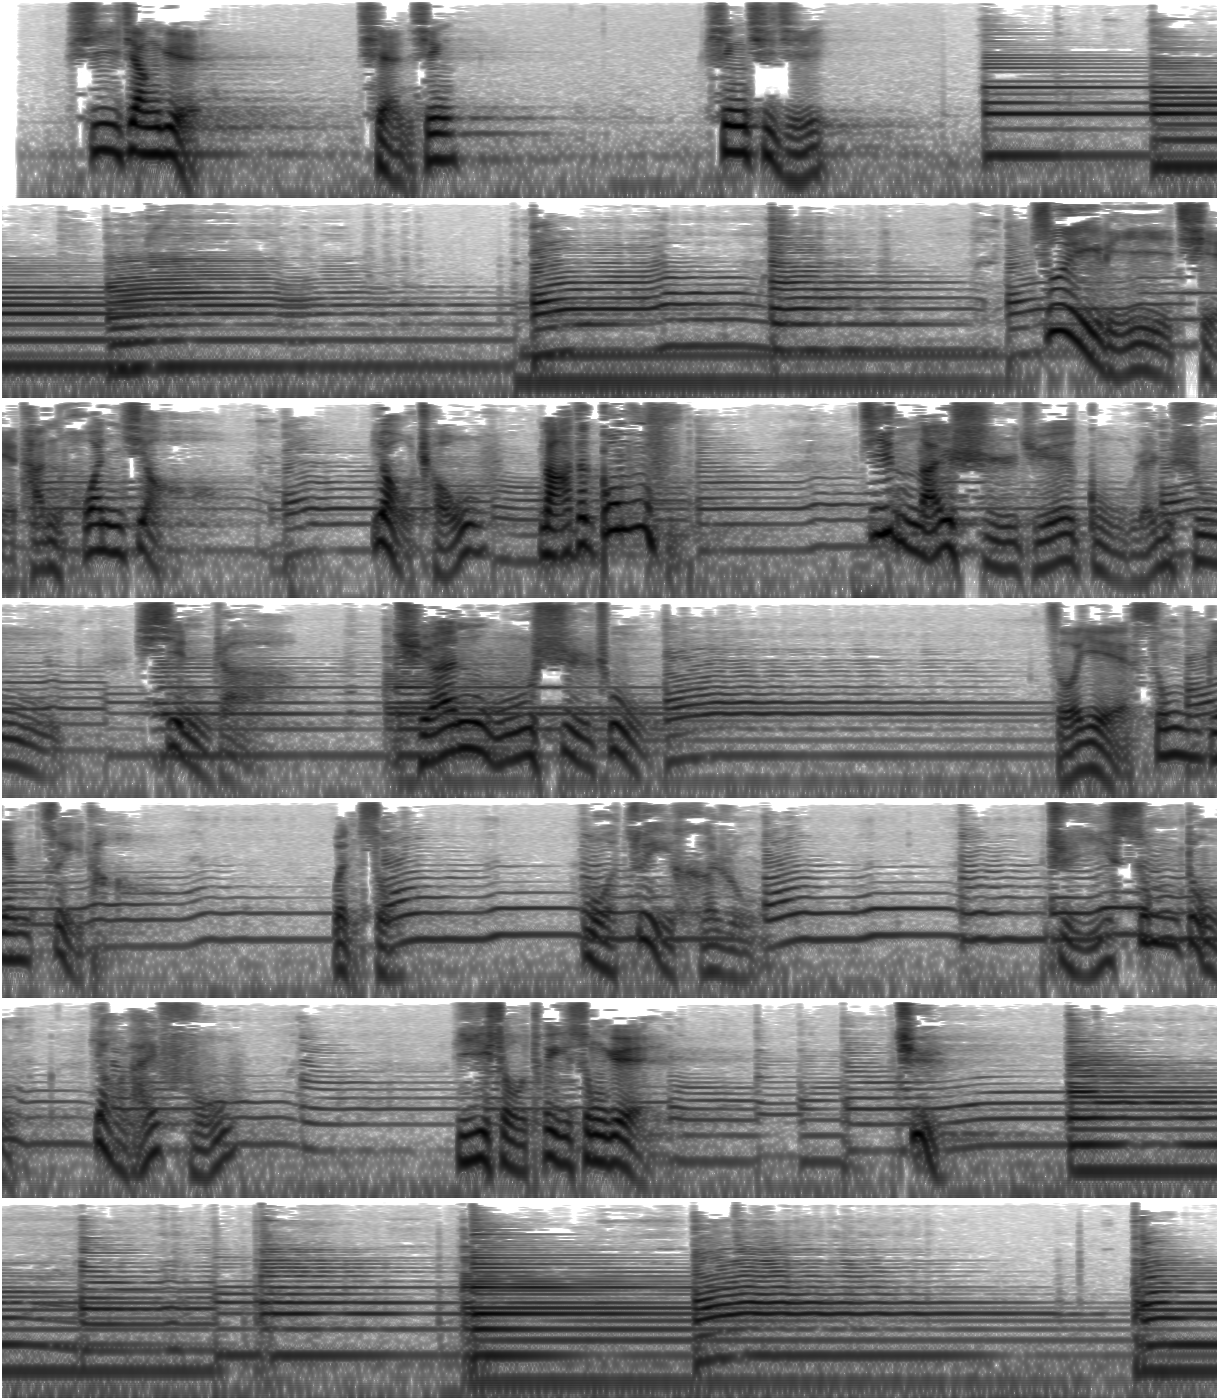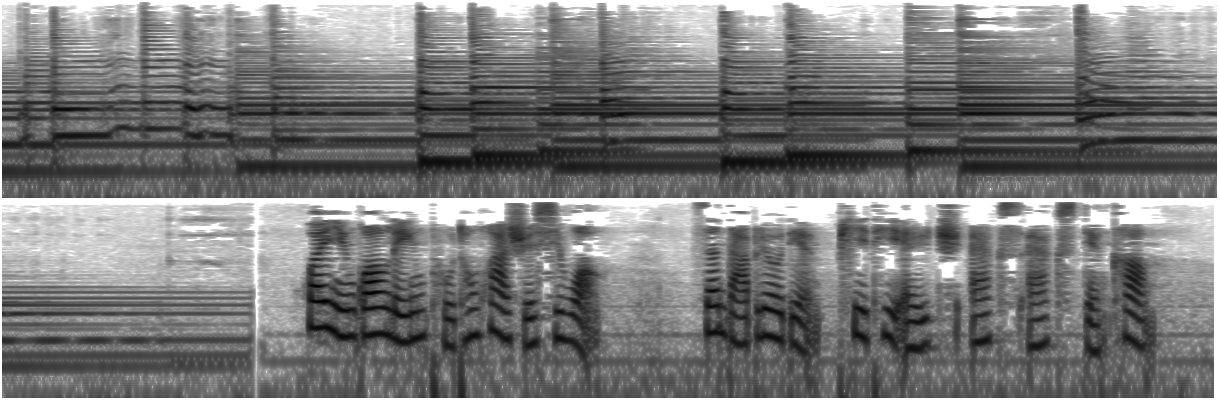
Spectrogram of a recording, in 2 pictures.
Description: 普通话美声欣赏：西江月-遣兴　/ 佚名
